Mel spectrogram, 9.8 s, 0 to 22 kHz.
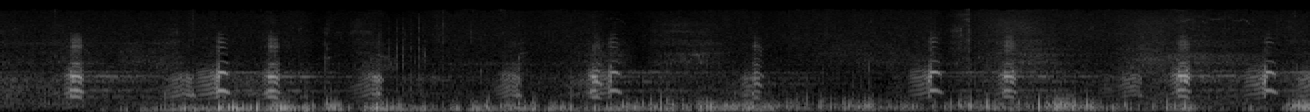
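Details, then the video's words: Several wild geese call in the Quehanna Wild Area, PA, on 27 February 2018, giving frequent ringing honks in quick succession, accompanied by steady low-pitched rumbling noise throughout. "Wild Geese Quehanna 27 Feb 2018"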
